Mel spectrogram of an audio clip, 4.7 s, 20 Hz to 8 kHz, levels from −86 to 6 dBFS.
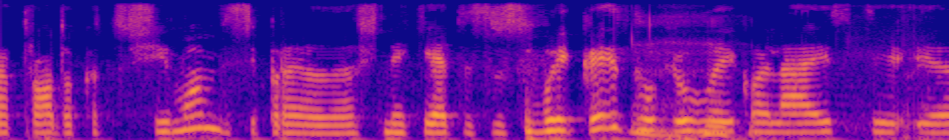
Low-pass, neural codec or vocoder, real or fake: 7.2 kHz; none; real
